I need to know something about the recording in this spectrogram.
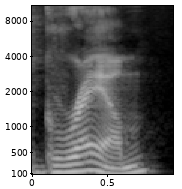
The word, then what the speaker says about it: Graham: And I'm just like GRA, and they're like, "All right, gra, okay, makes sense." And I'm like HAM, and they're like, "Ham." Like, shouldn't you be saying Graham, not Graham?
